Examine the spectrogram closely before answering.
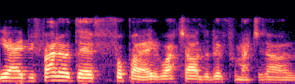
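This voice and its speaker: A man with a strong Irish Midlands accent talks at a fairly quick pace in a medium pitch with ordinary pitch variation. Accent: strong Laois. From Ireland, County Laois. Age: 20s. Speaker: vlogger and content creator. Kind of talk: casual interview chat. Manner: halting, many fillers.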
